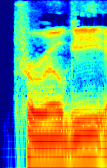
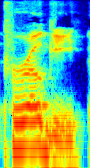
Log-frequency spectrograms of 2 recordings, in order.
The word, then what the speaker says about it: pierogi: What I found most fascinating about that story is that Katya pronounces pierogi in actual Polish instead of the way that, like, in Pittsburgh, you would be drawn and quartered. – Right, this might be massive Polish population. – No, yeah. They would pronounce it pierogi. The Pittsburghese, I think, trumps your native accent if you're from here.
